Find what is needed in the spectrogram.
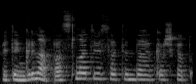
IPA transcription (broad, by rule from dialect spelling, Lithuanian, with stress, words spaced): bʲɛt ˈtʲeːn ˈɡrʲiːˌnɑː ˈpɐs lˠɐtʲˌʋʲʊs ɐ ˈtʲeːn ˈdɐ ˈkɑːʃˌkɑːp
